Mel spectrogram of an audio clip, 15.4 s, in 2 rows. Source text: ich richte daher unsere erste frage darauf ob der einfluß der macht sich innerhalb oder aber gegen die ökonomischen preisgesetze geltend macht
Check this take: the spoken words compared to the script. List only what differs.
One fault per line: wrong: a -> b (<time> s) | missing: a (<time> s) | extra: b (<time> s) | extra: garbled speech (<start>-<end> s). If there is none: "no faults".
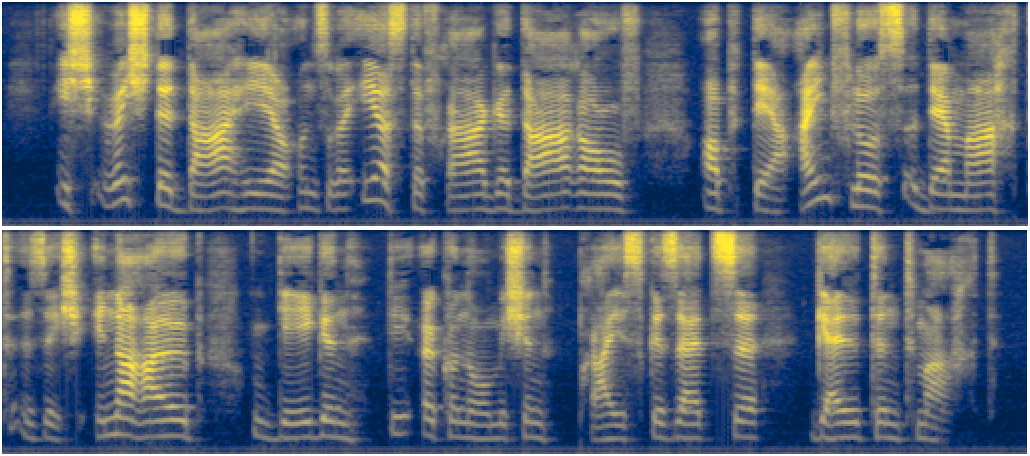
missing: oder aber (9.2 s)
